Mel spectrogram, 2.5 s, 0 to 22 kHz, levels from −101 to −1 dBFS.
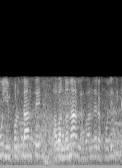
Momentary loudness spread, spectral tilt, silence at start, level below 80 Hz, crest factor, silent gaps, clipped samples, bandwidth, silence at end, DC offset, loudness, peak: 10 LU; -9.5 dB/octave; 0 s; -50 dBFS; 16 dB; none; under 0.1%; 4 kHz; 0 s; 1%; -17 LUFS; 0 dBFS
